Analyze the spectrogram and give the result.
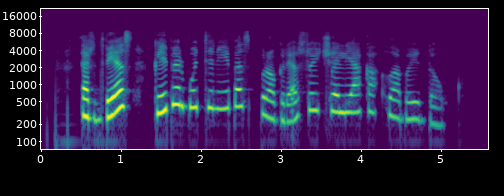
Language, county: Lithuanian, Klaipėda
